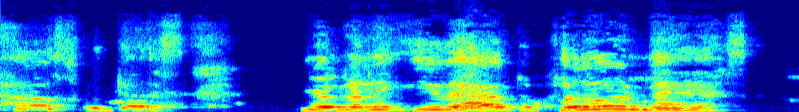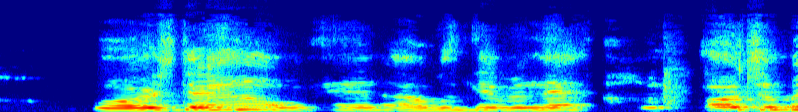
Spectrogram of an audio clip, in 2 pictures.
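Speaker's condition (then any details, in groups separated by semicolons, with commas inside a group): Cerebral palsy; spastic quadriplegic, all four limbs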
